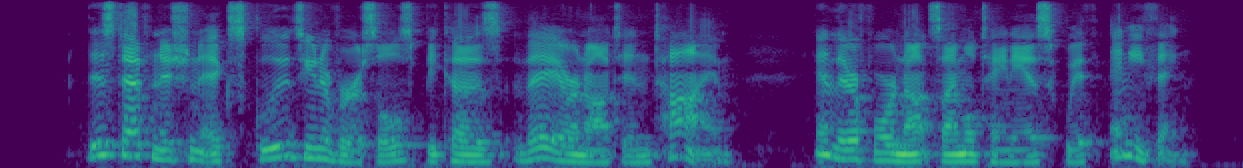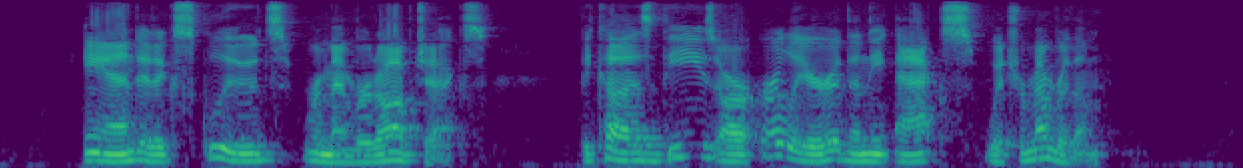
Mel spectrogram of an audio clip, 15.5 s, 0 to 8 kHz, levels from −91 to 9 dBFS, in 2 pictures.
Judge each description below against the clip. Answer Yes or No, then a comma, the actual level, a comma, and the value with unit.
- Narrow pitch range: No, average, 4.8 semitones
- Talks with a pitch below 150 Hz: Yes, low, 135 Hz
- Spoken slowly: Yes, slow, 125 wpm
